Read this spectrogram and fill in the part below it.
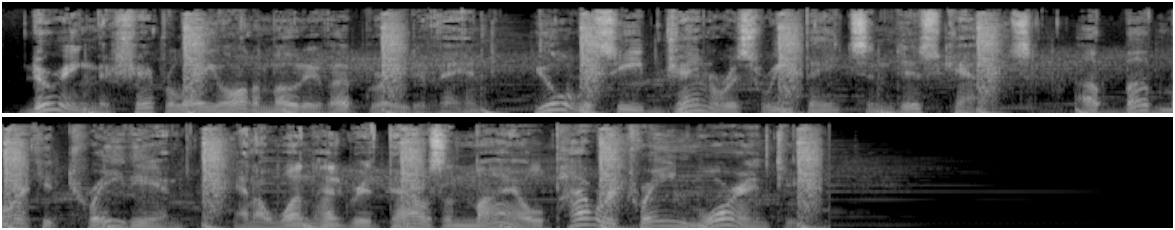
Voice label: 外籍英男 动感广告 西部牛仔风

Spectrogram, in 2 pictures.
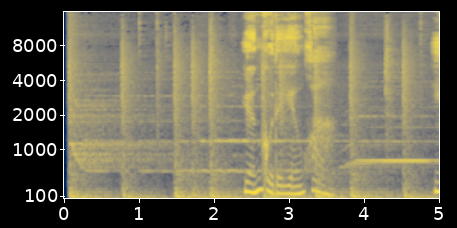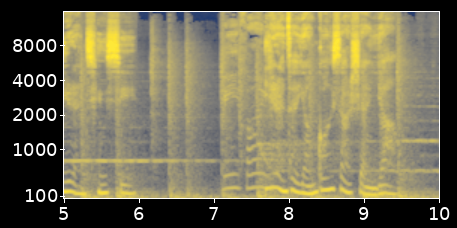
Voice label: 女 文旅片 文旅形象片; 随县文旅形象片

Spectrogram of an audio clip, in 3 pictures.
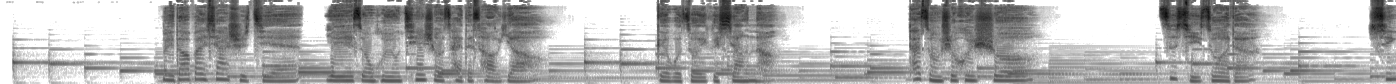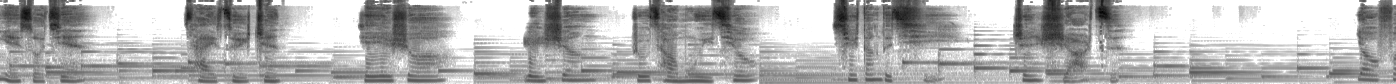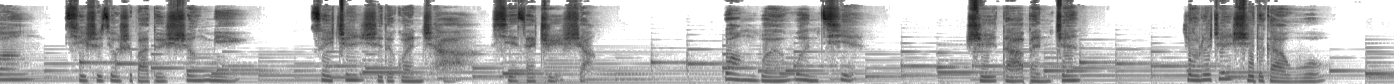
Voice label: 女 旁白 哀伤走心

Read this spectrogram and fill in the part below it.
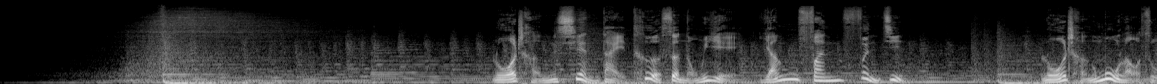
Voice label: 男 宣传片 浑厚大气 宣传片解说词; 中国毛葡萄; 仫佬.罗城

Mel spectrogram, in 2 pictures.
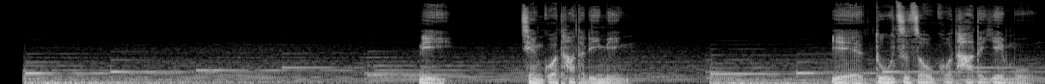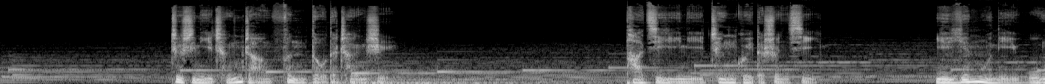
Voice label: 男 叙述独白城市

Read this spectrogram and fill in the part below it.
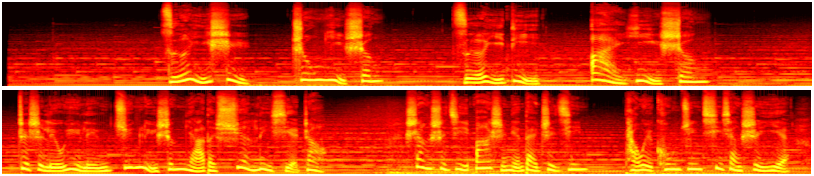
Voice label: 女 专题人物类 端庄大气

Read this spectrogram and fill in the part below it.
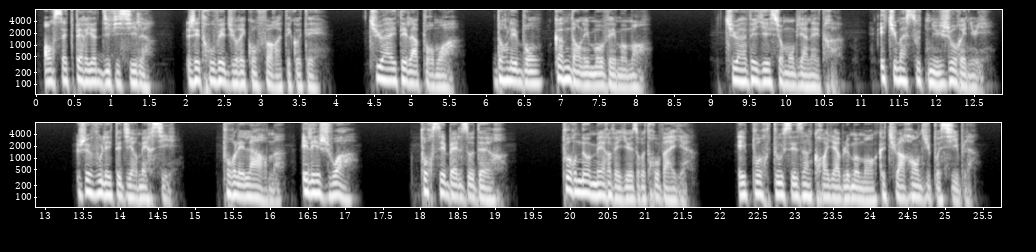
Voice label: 旁白

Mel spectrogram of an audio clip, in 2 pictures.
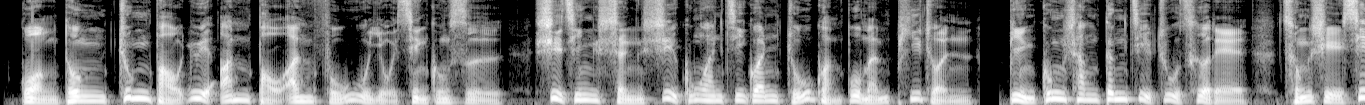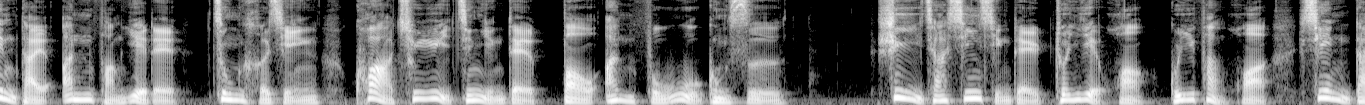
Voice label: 男 专题 公司介绍

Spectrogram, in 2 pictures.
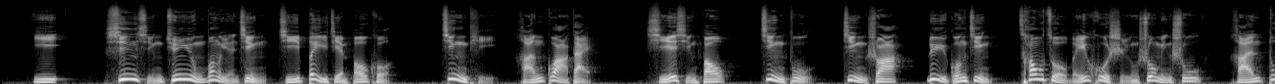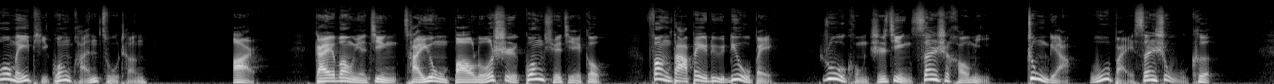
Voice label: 男,课件解说类; 军用望远镜

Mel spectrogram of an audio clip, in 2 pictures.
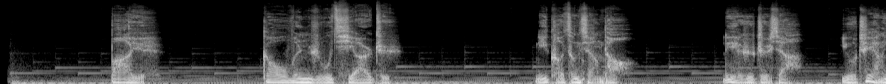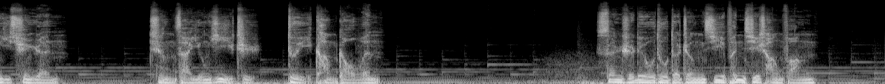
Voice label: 男 宣传 励志 走心; 铄石流金

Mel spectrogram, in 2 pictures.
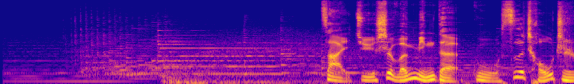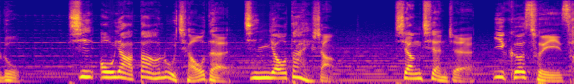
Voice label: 男 宣传片 城市旅游; 中卫宣传

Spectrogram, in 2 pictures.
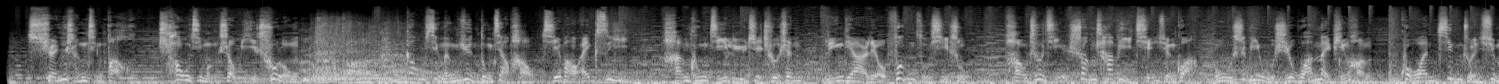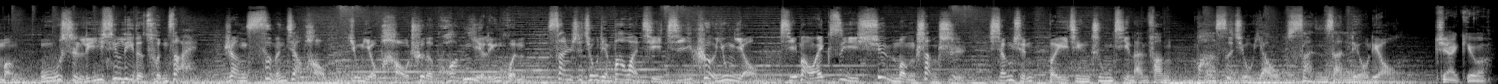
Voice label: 男 汽车广告 Radio, 国语男声配音

